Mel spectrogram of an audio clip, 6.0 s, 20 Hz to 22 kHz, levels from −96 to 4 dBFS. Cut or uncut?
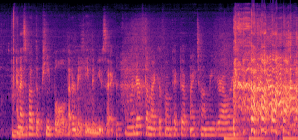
cut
